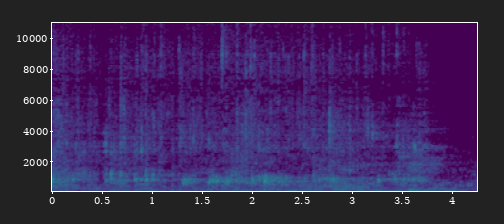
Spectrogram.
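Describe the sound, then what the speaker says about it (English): Tap water runs steadily into a container for a lab strawberry DNA extraction, a continuous close-up splashing fill with no voices. "We're going to fill it with tap water."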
